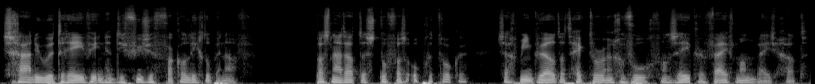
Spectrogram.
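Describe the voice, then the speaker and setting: A man narrating a historical story in a steady, measured reading. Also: lowish voice, no room sound, clean studio sound. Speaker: audiobook narrator.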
